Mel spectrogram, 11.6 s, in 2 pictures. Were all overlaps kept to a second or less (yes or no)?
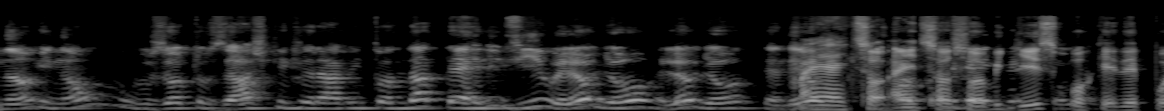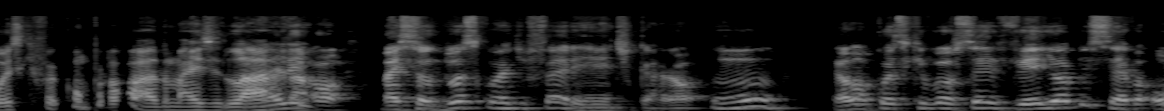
no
